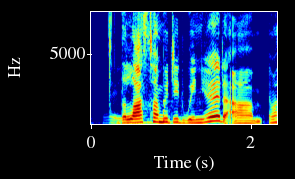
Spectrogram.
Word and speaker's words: Wynyard: The last time we did Wynyard, am I saying it right? Wynyard, yeah.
